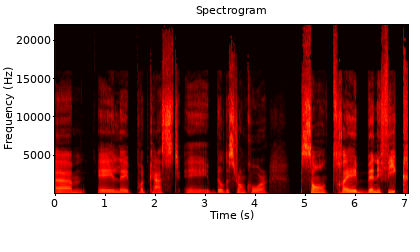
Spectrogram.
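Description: In a very clean recording with a silent background and a dry, close sound with no echo, a woman with an English accent speaks very slowly at a very deep, low pitch. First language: English (speaking French). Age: 60s. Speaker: podcast listener, French learner. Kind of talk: recorded listener testimony.

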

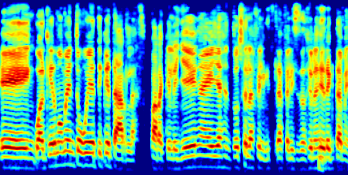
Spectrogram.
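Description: This male voice sits fairly high in pitch. He moves along at a fairly quick pace. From Venezuela, Maracaibo (Zulia). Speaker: food business owner. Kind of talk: casual interview chat. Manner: animated.

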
